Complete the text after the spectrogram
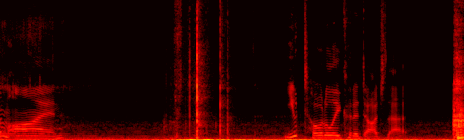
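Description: A young woman exclaims and laughs excitedly, close to a microphone.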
